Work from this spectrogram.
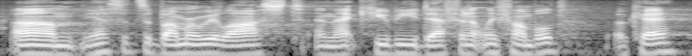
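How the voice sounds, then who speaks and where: A man, a pastor, giving a chatty Sunday sermon with a slightly hoarse voice and many fillers. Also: mid-range voice, steady tone, quick pace. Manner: chatty, self-deprecating, full of fillers. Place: church hall. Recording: long hall reverb.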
